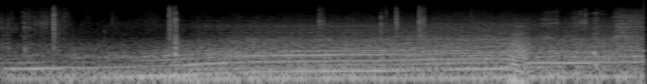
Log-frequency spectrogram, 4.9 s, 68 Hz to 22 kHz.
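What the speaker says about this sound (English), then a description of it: "So it's got wheel spin, but the wheel spin's somewhat predictable." A Mk5 VW GTI accelerates hard with wheel spin, its engine droning loudly as the pitch climbs through the revs and then dips at a gear change before pulling again.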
